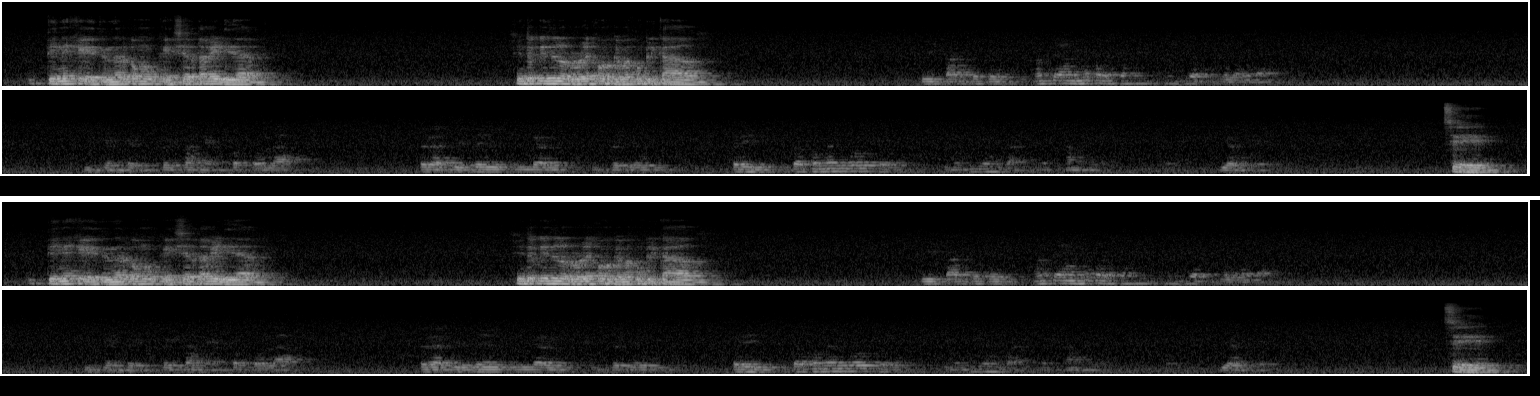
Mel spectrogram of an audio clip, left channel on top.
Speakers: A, on the left; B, on the left.
A: tienes que tener como que cierta habilidad. Siento que es de los roles como
B: Sí,
A: que más complicados.
B: sí, parte, pues, o sea, a mí me parecía muy, muy divertido, la verdad. Y siempre, siempre el flameo por todos lados. Pero así es el, el LOL, siempre ha sido así. Pero de, de todas formas es un juego que, que uno sigue jugando de alguna manera. porque es divertido.
A: Sí.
